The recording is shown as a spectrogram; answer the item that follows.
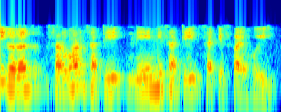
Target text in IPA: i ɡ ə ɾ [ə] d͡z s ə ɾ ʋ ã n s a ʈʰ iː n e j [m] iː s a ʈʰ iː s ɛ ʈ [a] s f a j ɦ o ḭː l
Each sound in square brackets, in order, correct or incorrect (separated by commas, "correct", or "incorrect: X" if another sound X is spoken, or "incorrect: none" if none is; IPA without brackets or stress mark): correct, correct, incorrect: i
